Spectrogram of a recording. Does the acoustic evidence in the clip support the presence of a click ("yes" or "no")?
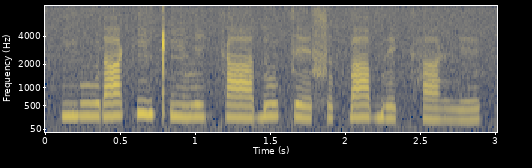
no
